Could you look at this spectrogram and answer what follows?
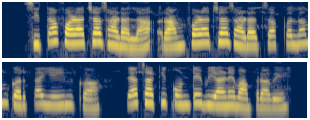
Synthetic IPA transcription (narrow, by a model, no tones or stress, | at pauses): sit̪afəɭat͡ɕjad͡zʱaɽalaɾamfəɭat͡ɕjad͡zʱaɽat͡sakələmkəɾt̪ajeilka | t̪jasaʈʰiːkoɳʈebijaɽ̃eʋapɾaʋe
